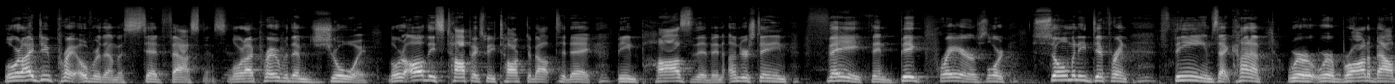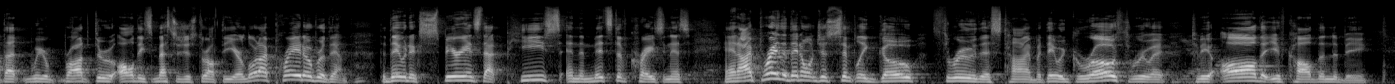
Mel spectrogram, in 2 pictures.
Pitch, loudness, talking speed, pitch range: 140 Hz, -20 LUFS, 210 wpm, 125-165 Hz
